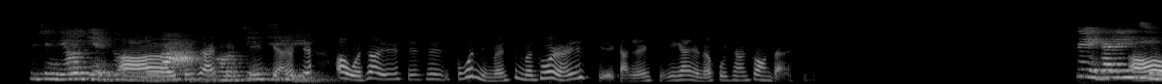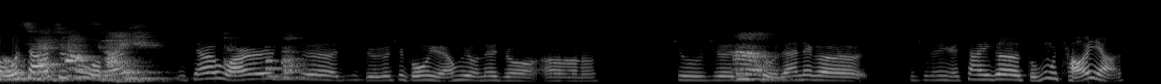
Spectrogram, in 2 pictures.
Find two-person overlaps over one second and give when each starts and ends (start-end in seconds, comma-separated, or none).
1.2-3.1, 11.3-12.9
